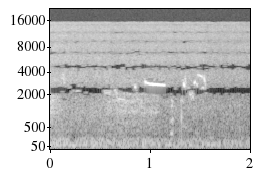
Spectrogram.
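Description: Very quiet rural stillness with a faint low rumble, and one short, high bird chirp about a second in.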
